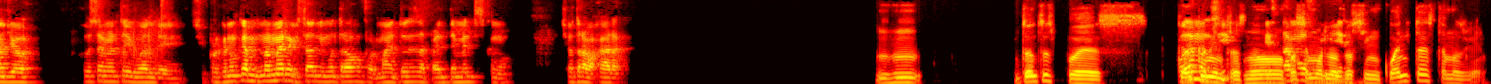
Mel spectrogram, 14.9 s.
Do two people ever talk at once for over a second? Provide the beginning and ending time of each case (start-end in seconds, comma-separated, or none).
11.8-13.6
